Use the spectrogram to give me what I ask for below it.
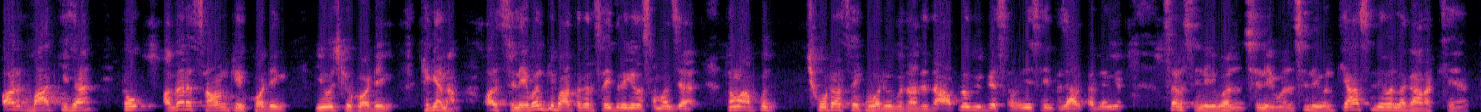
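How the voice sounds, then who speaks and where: Husky-voiced man teaching grammar. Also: high-pitched, moderate pace, poor audio. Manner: explains with folksy analogies and asides, checking in often. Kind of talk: classroom grammar lesson.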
